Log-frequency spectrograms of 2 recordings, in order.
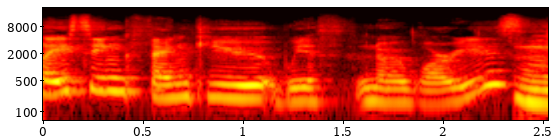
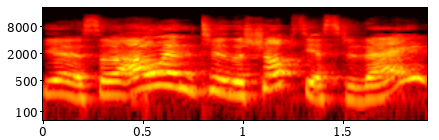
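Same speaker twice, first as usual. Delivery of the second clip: rising, question-like uptalk on yesterday; 4 semitones higher than usual. Demonstrating how Aussies end sentences like questions: rising question-like intonation. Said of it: "adding inflection to the end of every sentence so that it sounds like you're constantly asking questions".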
